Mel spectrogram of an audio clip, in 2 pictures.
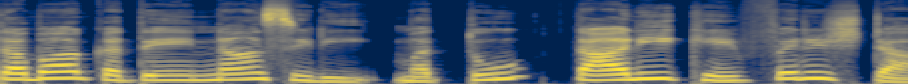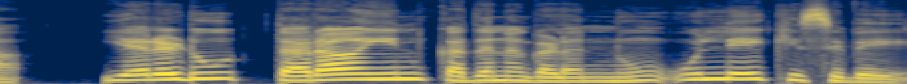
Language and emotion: Kannada, neutral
